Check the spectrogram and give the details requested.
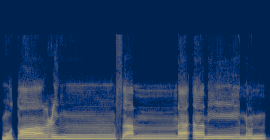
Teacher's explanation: নাকের ভিতরে নিয়ে গুণনা হবে, অনুস্বারের মতো গুণনা, উচ্চারণ হবে।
